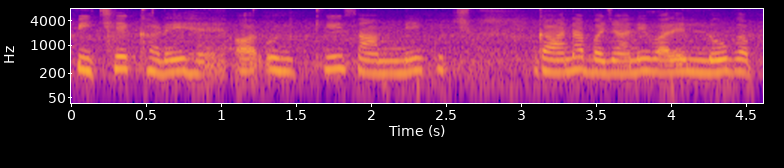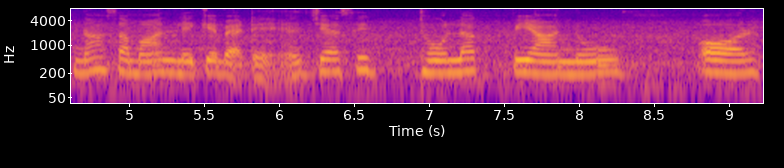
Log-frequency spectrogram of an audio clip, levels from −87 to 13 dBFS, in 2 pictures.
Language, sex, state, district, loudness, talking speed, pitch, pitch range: Hindi, female, Bihar, West Champaran, -17 LUFS, 130 wpm, 220 Hz, 210-230 Hz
